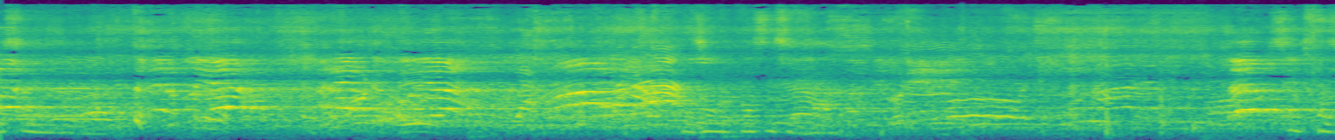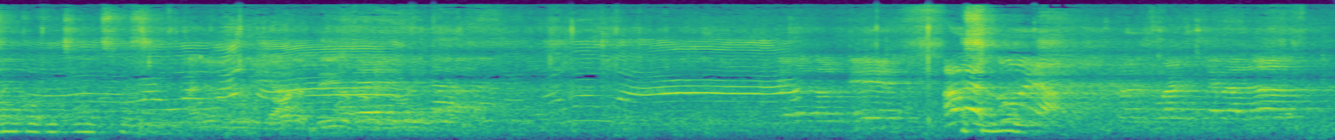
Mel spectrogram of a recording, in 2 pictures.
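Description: A large crowd of men and women sings together in a large echoing hall.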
